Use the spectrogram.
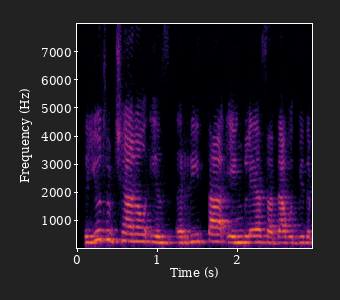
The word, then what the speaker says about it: Engleza: in this interview the youtube channel is rita ingles that would be the pronunciation romanian and english is actually the word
